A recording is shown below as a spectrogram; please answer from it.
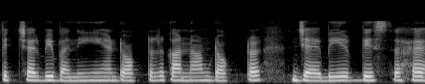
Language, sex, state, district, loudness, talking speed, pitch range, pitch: Hindi, female, Uttarakhand, Tehri Garhwal, -17 LUFS, 155 wpm, 180-190 Hz, 185 Hz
